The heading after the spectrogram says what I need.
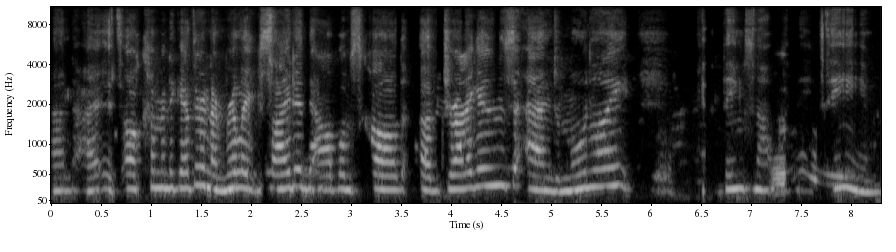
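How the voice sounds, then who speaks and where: A woman talks at a fairly slow pace, her high pitch showing ordinary variation. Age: 60s. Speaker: pagan singer-songwriter. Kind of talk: casual chat.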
